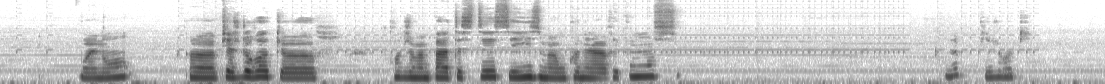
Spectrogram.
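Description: A young woman speaks calmly and closely into a microphone.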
